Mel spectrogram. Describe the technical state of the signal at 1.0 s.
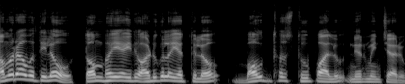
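At 1.0 s the speech signal is intact, with no audible fault at that moment.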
